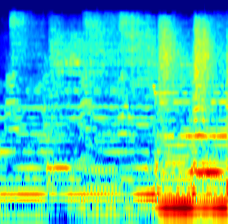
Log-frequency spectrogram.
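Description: Live band playing: drums, bass and electric guitar over sustained chords, swelling louder with drum and cymbal hits about one and a half seconds in.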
